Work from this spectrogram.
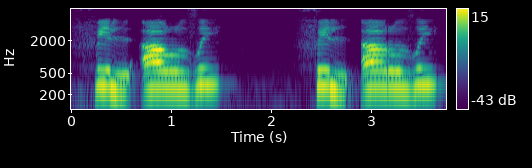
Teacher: یہاں پہ ہونٹوں کو گول کر کے نہیں پڑھنا، تو پھر پیش لگنے کا یہاں پہ خدشہ ہوتا ہے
